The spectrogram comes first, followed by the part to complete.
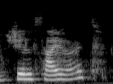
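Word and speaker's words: Gilles Seywert: How do you pronounce his name from Luxembourg? Oh, Jill Sart.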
